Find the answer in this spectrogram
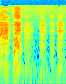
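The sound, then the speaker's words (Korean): A person imitates a dog panting beside them, with quick breathy huffs repeated in a steady rhythm, moderately loud, with no talking. “옆에서 이제 강아지가”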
